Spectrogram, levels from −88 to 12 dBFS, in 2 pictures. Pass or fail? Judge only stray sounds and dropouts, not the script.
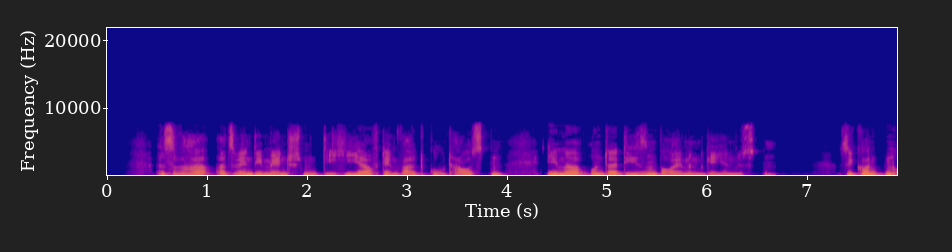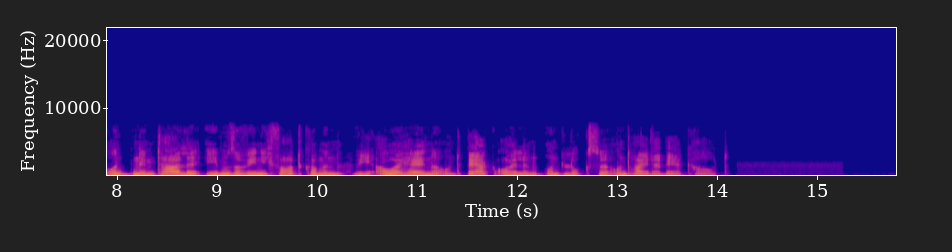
pass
